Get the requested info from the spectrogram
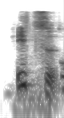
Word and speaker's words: itsu: いつって、とか、 ITSU と書いて、いつっていうお店なんですけど、ああいうね、つっていう TSU とかがね、すごく日本っぽいんだと思いますよ、多分。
